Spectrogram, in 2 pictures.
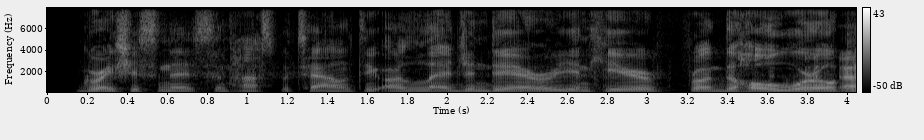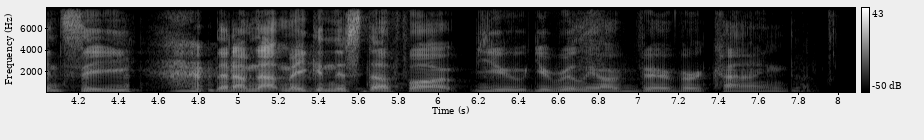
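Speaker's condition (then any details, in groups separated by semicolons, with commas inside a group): No condition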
